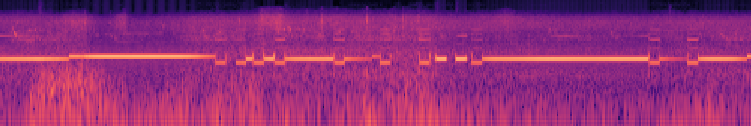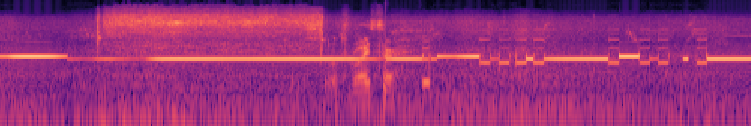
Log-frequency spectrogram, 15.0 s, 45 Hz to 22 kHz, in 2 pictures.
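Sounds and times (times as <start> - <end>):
electronic tone changing pitch: 0.0 - 15.0.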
